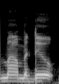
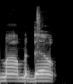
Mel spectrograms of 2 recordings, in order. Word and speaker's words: Mamoudou: It stars uh, Mamoudou Athie. Is that how you pronounce his last name? Yep, that's Mamoudou. That's Mamoudou.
